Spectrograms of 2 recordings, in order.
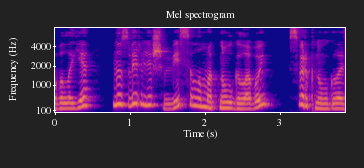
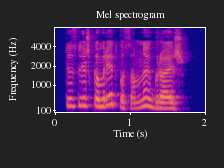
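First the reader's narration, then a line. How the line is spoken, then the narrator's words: Snorting. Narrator (Russian): фыркнул он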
